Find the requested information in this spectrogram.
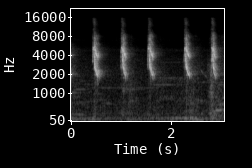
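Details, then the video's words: Long-tailed shrike youngster kept since a chick, starting to sing: five rasping notes that fall in pitch, spaced roughly half a second apart with slightly uneven timing, against a quiet low hum. "berapa bulan yng lalu dapat anakan burung cendet,,sekarang dah molai berkicau"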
